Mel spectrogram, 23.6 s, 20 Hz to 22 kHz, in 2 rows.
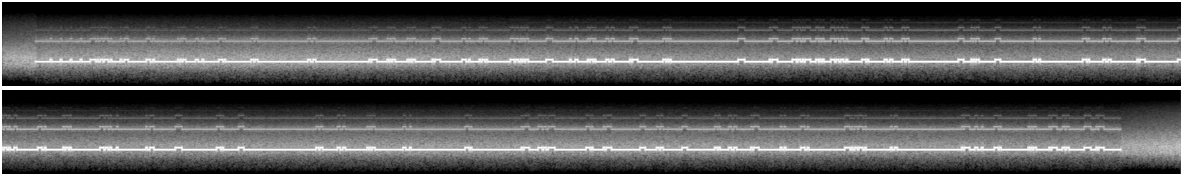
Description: RTTY (75 baud, 170 Hz shift), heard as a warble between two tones, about 1360 Hz centre, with radio static and a narrow filter. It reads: ANSCHLIESSEND STUDIERTE ER PHILOSOPHIE UND KATHOLISCHE THEOLOGIE, WECHSELTE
